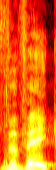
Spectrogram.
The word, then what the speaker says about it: Vivek: I say my name's Vivek, it rhymes with cake.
